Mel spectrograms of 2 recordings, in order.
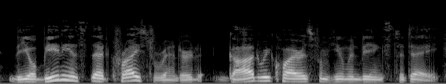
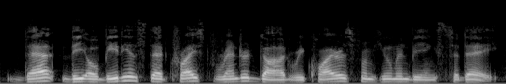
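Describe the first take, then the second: First: There is a pause after rendered. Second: It runs on without a pause after rendered.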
